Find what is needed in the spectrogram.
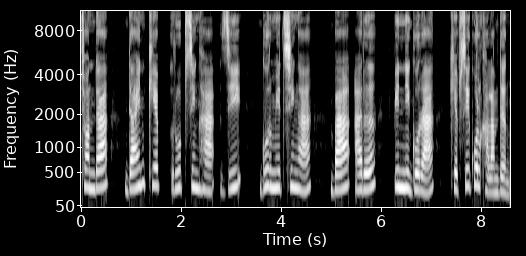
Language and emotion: Bodo, neutral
